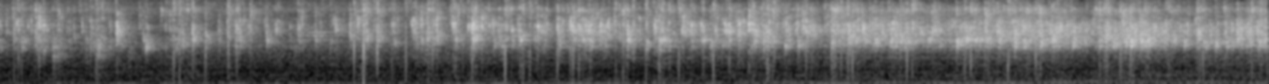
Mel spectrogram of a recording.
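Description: Mustard seeds crackling in hot oil in a kadhai for a tempering (phodni): a steady sizzle with many sharp pops. The sizzle grows louder about halfway through.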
